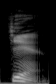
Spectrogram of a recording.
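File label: "jian", Mandarin Chinese, tone 4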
